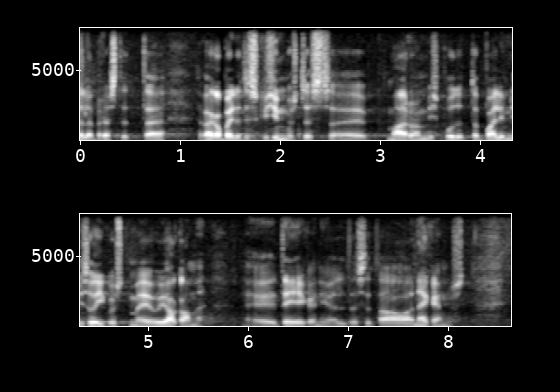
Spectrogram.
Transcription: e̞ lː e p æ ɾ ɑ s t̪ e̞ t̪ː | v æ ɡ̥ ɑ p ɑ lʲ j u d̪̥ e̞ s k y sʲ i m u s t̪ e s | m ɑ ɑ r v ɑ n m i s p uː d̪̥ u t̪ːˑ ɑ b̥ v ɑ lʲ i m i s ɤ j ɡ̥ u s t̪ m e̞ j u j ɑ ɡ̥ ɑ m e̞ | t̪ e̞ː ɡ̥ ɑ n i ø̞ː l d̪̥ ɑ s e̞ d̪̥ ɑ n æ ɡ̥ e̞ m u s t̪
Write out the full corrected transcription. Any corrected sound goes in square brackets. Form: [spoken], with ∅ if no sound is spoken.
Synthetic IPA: e̞ lː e p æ ɾ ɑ s t̪ e̞ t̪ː | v æ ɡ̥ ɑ p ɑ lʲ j u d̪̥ e̞ s k y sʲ i m u s t̪ e s | m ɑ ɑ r v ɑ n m i s p uː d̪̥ u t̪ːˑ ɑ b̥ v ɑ lʲ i m i s ɤ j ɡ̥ u s t̪ m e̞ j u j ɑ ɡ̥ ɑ m e̞ | t̪ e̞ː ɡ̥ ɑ n i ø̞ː l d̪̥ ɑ s e̞ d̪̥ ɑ n æ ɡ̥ e̞ m u s t̪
